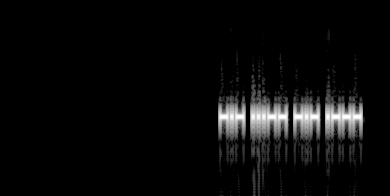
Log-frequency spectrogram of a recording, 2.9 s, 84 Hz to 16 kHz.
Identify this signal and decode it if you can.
Morse code, heard as a keyed tone, about 58 wpm, 700 Hz. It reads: K3KJ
